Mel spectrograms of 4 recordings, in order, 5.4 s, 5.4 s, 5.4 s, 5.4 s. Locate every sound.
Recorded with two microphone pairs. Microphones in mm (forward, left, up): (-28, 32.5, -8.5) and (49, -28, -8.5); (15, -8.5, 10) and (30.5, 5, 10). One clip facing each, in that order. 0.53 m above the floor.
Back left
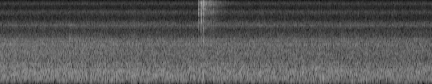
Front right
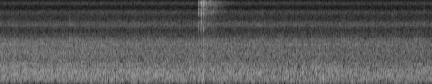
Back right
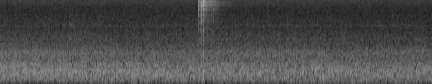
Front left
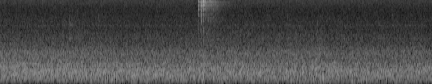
2.5 s a dropped coin: 80° right, 1.8 m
